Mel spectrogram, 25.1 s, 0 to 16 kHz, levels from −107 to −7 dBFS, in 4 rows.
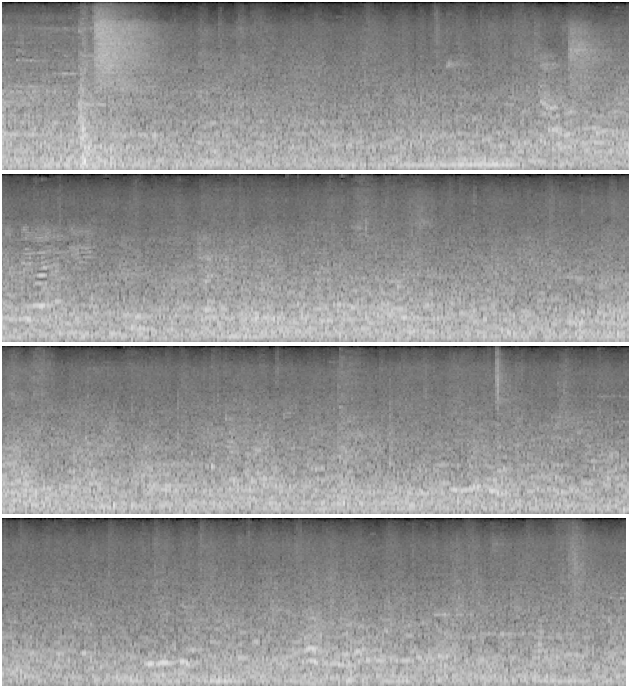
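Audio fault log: No faults detected on the recording of sounds.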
